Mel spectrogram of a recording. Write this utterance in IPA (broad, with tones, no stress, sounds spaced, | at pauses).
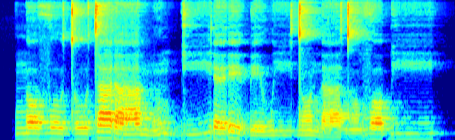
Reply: n ɔ˧ v o˧ d o˧ d a˦ ɾ aː˧ m ũ˨˦ ɡ͡b iː˨˦ ɾ ɛ˧ ɾ e˦˨ ɓ e˨ w iː˨ d ɔ̃˧ n aː˨ d ɔ̃˨ v ɔ˦ ɓ iː˦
